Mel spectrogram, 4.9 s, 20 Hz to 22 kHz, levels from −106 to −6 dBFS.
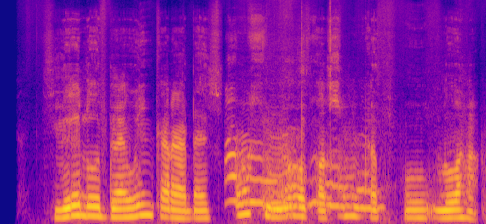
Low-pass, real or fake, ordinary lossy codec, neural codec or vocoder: none; fake; none; codec, 44.1 kHz, 1.7 kbps, Pupu-Codec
